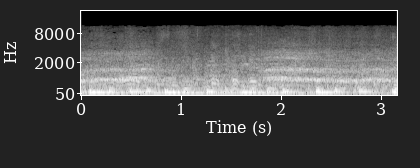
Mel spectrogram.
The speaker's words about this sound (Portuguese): Torcida chegando no estádio, clima quente.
